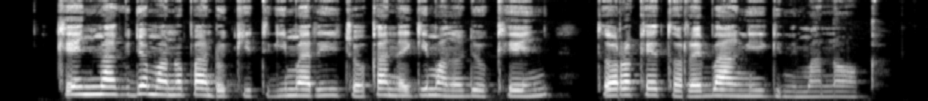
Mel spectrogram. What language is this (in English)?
Luo (Kenya and Tanzania)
